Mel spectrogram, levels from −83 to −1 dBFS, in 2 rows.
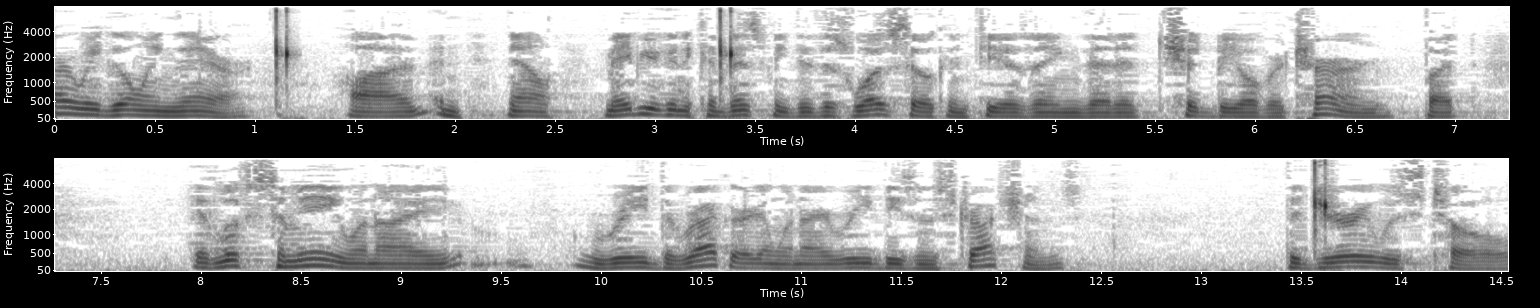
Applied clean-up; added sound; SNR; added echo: none; Finger snapping; 3 dB; none.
